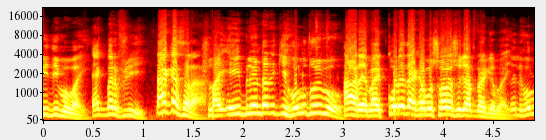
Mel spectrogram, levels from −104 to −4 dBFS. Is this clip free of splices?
no; 1 cut; at 1.6 s

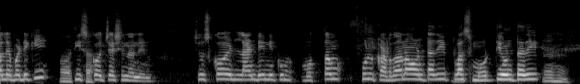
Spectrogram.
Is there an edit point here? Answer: no; 0 cuts

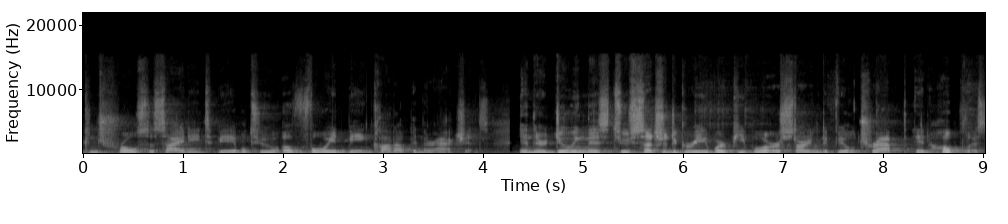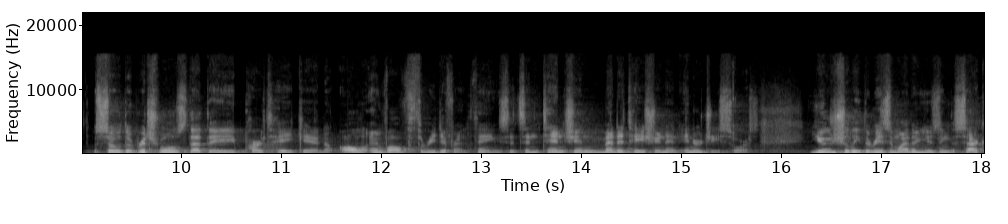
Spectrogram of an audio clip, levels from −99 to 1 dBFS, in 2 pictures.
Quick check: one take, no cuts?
yes; 0 cuts

